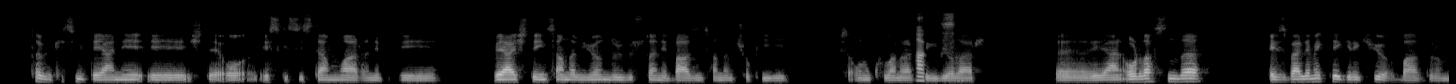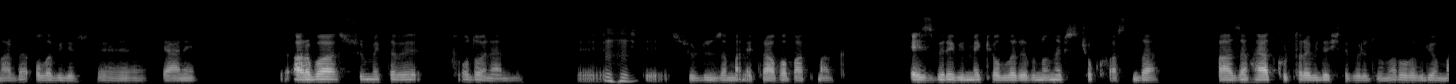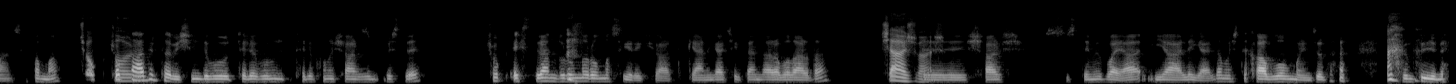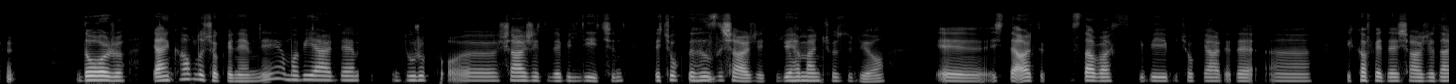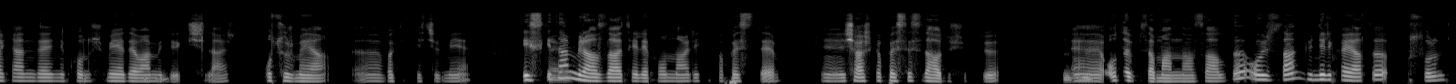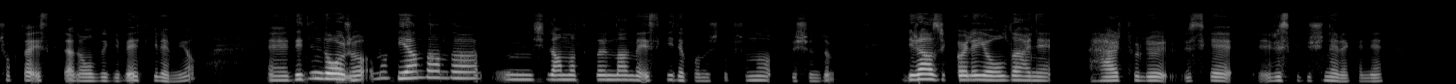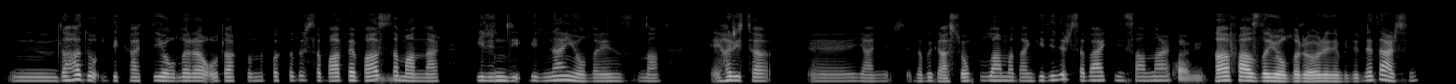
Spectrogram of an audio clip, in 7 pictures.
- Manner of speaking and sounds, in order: other background noise; "şarjı" said as "şarzı"; chuckle; chuckle; tapping
- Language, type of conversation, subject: Turkish, podcast, Telefonunun şarjı bittiğinde yolunu nasıl buldun?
